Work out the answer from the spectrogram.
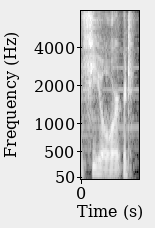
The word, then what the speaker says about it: fjord: The J is silent, like in Fjord.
